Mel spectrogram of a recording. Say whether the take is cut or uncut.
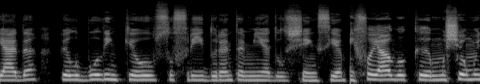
cut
